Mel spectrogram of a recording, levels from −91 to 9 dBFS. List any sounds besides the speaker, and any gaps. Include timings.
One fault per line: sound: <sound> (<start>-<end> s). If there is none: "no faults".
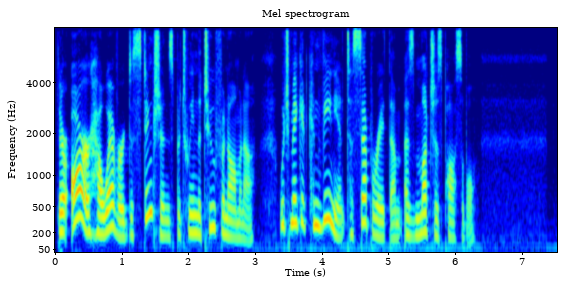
no faults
